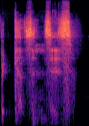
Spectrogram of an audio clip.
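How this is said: It is said in a Gollum impression voice.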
